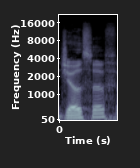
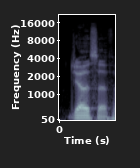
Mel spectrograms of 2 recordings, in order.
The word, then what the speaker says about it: Josef: So yeah, you can find me on Instagram or Facebook the one and only Joseph, and that's spelled the number one and only Joseph, and my name is J-O-S-E-F.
